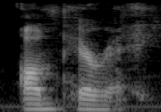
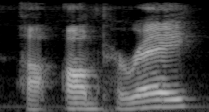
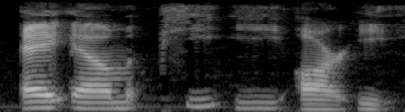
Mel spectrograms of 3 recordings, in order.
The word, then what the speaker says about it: Ampère: So, begin our story with a fellow whose name you've probably heard mispronounced, although you may not know that you were hearing his name at the time. A French physicist by the name of André-Marie Ampère. Andre-Marie, Ampère, A-M-P-E-R-E. You're thinking ampere, right?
